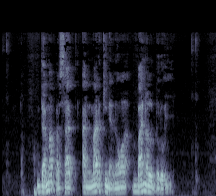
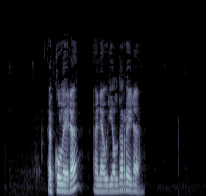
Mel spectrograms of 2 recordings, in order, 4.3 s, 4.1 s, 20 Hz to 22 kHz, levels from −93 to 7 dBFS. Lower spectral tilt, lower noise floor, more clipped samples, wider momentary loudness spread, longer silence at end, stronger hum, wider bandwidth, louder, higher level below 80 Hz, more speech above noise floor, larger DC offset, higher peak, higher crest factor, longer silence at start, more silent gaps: about the same, -6.5 dB/octave vs -7 dB/octave; second, -56 dBFS vs -84 dBFS; neither; second, 7 LU vs 11 LU; second, 0.9 s vs 1.35 s; neither; first, 11.5 kHz vs 9.6 kHz; first, -23 LUFS vs -26 LUFS; first, -50 dBFS vs -76 dBFS; second, 35 dB vs 59 dB; neither; about the same, -6 dBFS vs -8 dBFS; about the same, 18 dB vs 20 dB; second, 0.65 s vs 0.95 s; neither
